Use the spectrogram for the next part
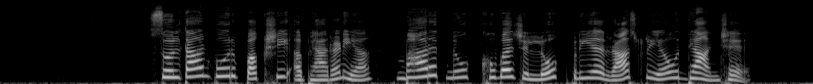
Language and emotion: Gujarati, neutral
